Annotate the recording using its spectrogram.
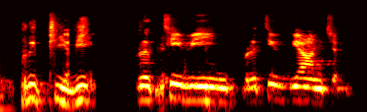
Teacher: People say Prithyancha or something like that. They will forget this T.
